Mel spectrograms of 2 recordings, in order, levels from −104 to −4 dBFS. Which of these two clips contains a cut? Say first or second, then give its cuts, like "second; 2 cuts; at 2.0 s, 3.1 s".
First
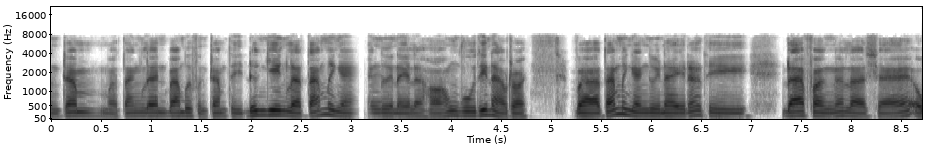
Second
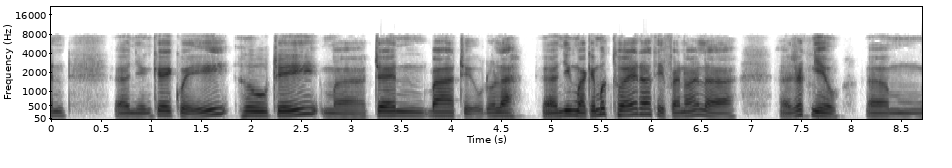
second; 1 cut; at 4.8 s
